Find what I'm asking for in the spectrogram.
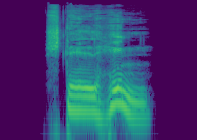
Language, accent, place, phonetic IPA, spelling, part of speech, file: German, Germany, Berlin, [ˌʃtɛl ˈhɪn], stell hin, verb, De-stell hin.ogg
- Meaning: 1. singular imperative of hinstellen 2. first-person singular present of hinstellen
